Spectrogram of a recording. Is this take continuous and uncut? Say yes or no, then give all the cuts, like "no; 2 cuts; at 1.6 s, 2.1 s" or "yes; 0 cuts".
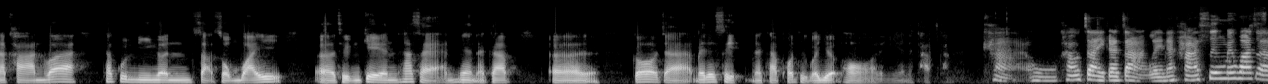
yes; 0 cuts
